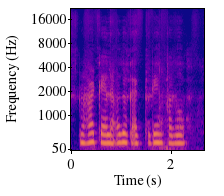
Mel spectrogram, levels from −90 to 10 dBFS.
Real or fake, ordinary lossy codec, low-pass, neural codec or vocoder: fake; none; none; codec, 44.1 kHz, 3.4 kbps, Pupu-Codec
